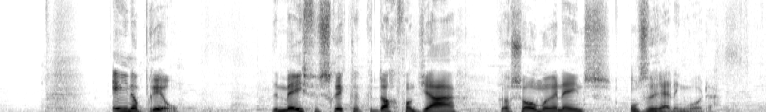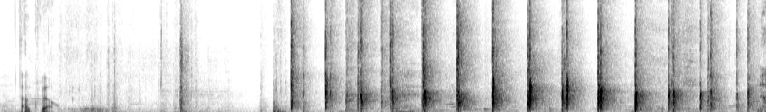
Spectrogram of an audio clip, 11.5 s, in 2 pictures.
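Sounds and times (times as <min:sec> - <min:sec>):
speech: 0:00.8 - 0:01.4, 0:02.0 - 0:06.7
two listeners clapping: 0:07.8 - 0:11.4.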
